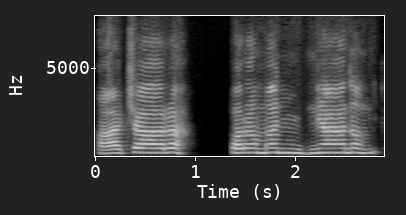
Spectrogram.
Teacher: परम अनुस्वाराचा म केलो पुढे आचार परम ज्ञानम केला मी कारण समोर ज्ञ आलेला आहे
